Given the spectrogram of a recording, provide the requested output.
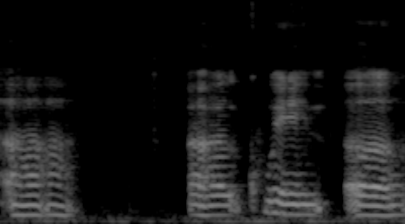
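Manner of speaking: soft, sheepish stammer; caught boyfriend stammering. Retold or imitated. Boyfriend caught by Quinn, quietly stammering her name. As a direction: mumble like you've just been caught. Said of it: "he was just like".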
